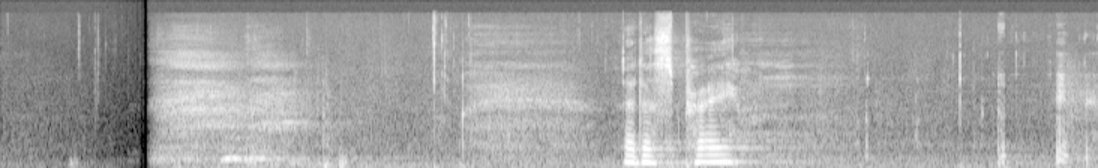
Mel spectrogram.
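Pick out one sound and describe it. An older woman speaks calmly through a microphone.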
